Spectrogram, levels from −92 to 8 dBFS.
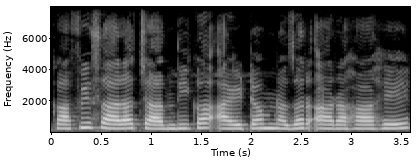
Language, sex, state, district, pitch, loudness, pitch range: Hindi, female, Madhya Pradesh, Bhopal, 260 Hz, -13 LUFS, 250-275 Hz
